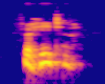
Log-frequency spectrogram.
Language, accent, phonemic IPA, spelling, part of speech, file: English, Southern England, /fəˈhiːtə/, fajita, noun, LL-Q1860 (eng)-fajita.wav
- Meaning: A Tex-Mex dish of strips of spicy marinated meat and/or vegetables in a soft flour tortilla, often served with salad or a savoury filling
